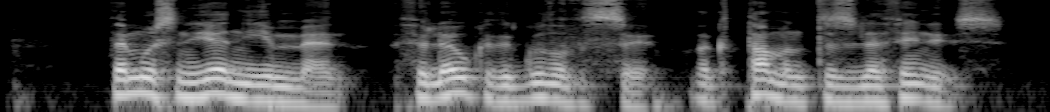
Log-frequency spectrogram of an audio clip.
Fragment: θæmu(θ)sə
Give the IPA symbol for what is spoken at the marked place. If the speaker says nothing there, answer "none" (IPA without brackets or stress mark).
none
